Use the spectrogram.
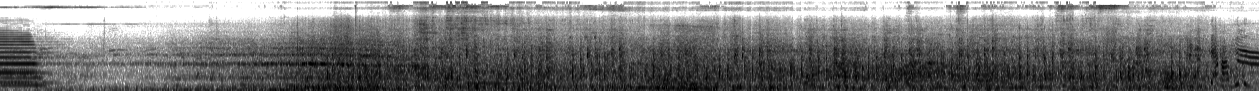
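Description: Several trains pass close by, a loud, steady rumble of wheels and rail noise with a horn near the start, and people talk over it.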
